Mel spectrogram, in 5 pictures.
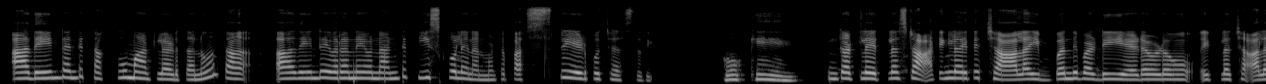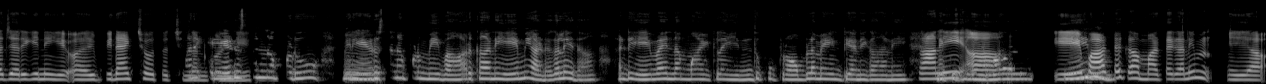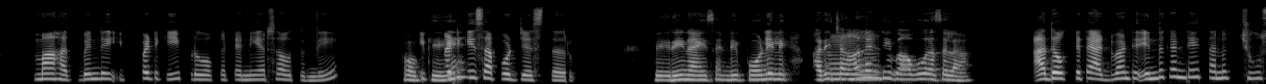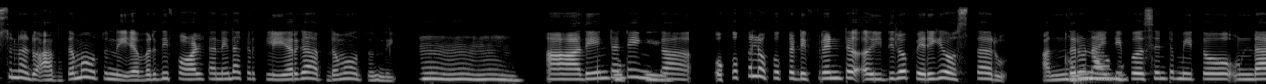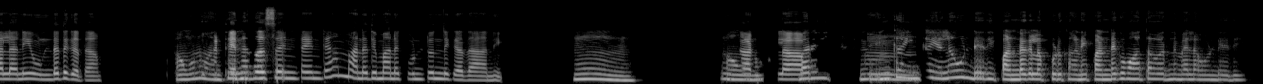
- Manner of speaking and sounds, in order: in English: "స్టార్టింగ్‌లో"; in English: "హస్బెండ్"; in English: "టెన్"; in English: "సపోర్ట్"; in English: "క్లియర్‌గా"; in English: "డిఫరెంట్"; in English: "నైన్టీ పర్సెంట్"; tapping; in English: "టెన్ పర్సెంట్"
- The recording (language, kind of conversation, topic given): Telugu, podcast, విభిన్న వయస్సులవారి మధ్య మాటలు అపార్థం కావడానికి ప్రధాన కారణం ఏమిటి?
